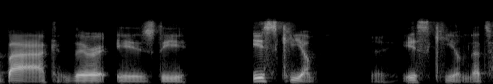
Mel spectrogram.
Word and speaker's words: ischium: then at the back there is the ischium is Kim that's how you pronounce it so that that Ilium the ischium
